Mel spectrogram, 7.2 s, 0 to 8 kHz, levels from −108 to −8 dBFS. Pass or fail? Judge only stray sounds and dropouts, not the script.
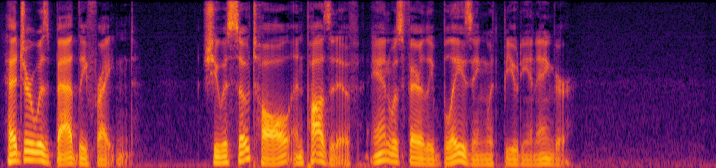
pass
